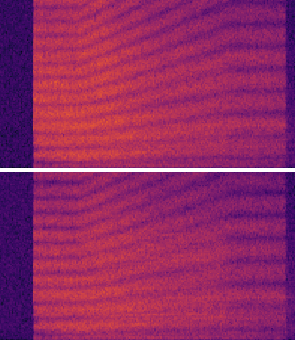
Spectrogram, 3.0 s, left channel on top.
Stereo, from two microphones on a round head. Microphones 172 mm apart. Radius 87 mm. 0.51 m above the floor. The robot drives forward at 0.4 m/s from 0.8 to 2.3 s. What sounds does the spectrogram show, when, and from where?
0.3 s a hiss: 25° left (ahead or behind), 0.8 m; by 2.9 s 15° left (ahead or behind), 1.3 m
